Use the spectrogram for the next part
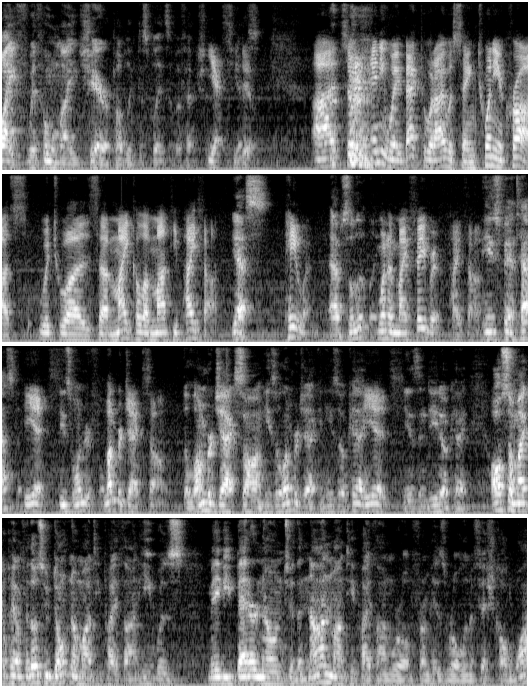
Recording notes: Sound quality returns to the D- level we offered before.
